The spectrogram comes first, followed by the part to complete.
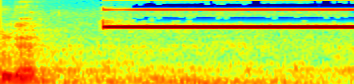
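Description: The circuit board's electronic alarm buzzer comes on about half a second in and holds one loud, steady high-pitched tone, the signal that the scanned fingerprint was not found.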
